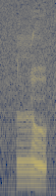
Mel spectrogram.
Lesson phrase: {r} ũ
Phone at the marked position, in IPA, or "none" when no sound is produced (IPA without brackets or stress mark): lː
